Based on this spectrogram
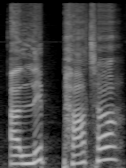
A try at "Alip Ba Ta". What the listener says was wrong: Now, it's not Pata. It's Bata. You've got to learn your ABCs there, and your pronunciations. Alip Bata.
